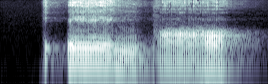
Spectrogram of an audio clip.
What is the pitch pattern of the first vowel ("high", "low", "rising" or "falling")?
falling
